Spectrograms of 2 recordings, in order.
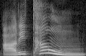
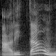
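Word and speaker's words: ARITAUM: 우를 유로 표기합니다 그리고 m 원래 쓰여진 대로라면 아리타 이렇게 발음이 될 텐데요 어이 브랜드 명은 아리 타은 아니고요 아리따움입니다 원래 표기법대로 읽으면 아리타이 되는데요 어이 브랜드 명은 아리따움 있니다 원래는 한국어에 이렇게 쌍 자음을 표기를 할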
